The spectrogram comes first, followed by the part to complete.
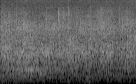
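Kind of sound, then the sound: crowd, audience clapping hands loudly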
